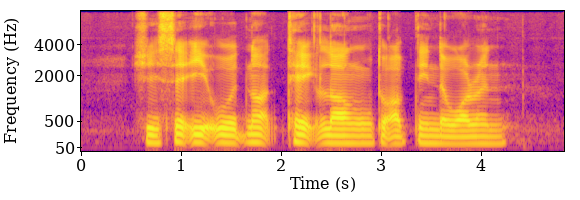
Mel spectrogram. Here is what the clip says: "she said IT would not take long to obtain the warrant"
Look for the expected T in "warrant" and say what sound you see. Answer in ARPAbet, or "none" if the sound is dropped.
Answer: none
